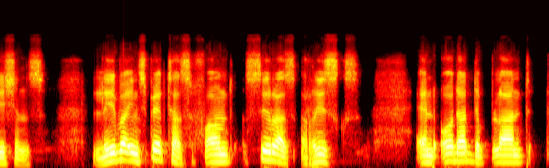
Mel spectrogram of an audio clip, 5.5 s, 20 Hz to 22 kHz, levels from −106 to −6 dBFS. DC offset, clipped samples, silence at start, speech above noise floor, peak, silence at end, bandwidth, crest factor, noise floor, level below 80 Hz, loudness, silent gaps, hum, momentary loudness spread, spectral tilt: under 0.1%; under 0.1%; 0 s; 33 dB; 0 dBFS; 0.2 s; 7.4 kHz; 18 dB; -50 dBFS; -58 dBFS; -17 LUFS; none; none; 16 LU; -6 dB/octave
